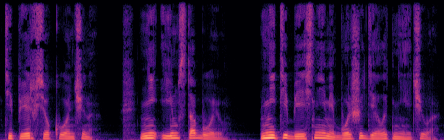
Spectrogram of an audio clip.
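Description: A man's voice: medium pitch, lively intonation, a little slow, dark tone. A man voicing a stern, commanding boy leader in a storybook reading. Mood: cold, stern. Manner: firm, cold commands.

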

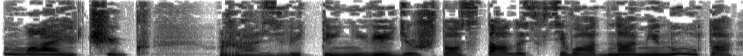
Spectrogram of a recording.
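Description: A woman's voice: on the high side, slow, a little mellow, dry recording, clean studio sound. A woman voicing an anxious, trembling question mark. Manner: trembling, worried.

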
